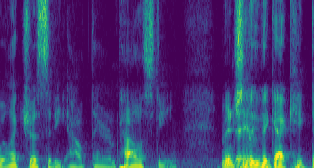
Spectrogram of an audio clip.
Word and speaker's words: Palestine: They had to move to Palestine, Texas, which is spelled like Palestine, but we say Palestine here in mm-hmm.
